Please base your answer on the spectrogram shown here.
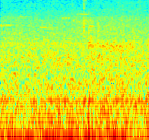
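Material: Nothing is struck.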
